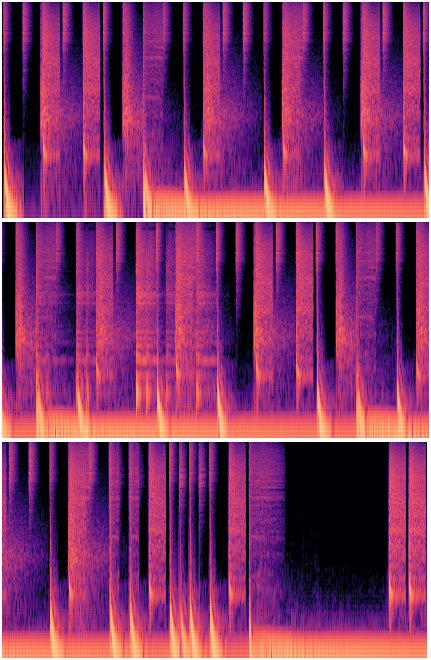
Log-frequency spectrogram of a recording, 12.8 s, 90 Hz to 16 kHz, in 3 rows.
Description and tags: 909pattern 150bpm
Clap yo hands!
909, Claps, Snares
